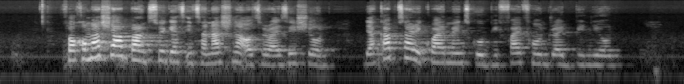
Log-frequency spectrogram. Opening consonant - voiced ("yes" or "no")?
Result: no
